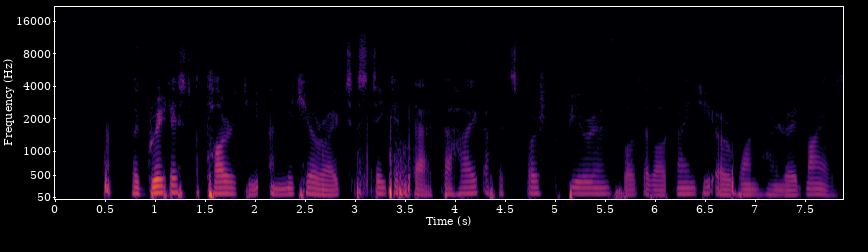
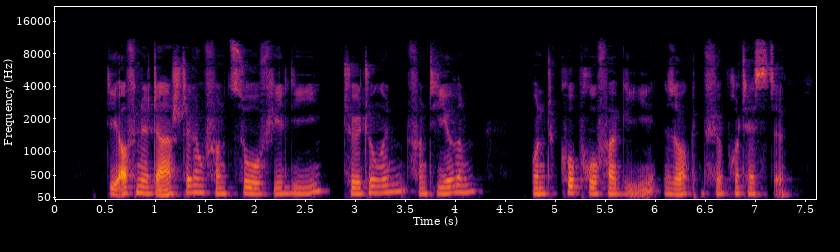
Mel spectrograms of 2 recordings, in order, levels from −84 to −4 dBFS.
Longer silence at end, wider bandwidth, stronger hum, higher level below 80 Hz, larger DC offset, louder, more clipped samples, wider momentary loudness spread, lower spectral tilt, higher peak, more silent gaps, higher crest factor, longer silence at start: second, 0.1 s vs 0.25 s; first, 13.5 kHz vs 11.5 kHz; neither; about the same, -62 dBFS vs -60 dBFS; neither; second, -48 LUFS vs -33 LUFS; neither; about the same, 12 LU vs 11 LU; first, -7 dB/octave vs -5 dB/octave; second, -24 dBFS vs -10 dBFS; neither; about the same, 24 dB vs 22 dB; about the same, 0.5 s vs 0.5 s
